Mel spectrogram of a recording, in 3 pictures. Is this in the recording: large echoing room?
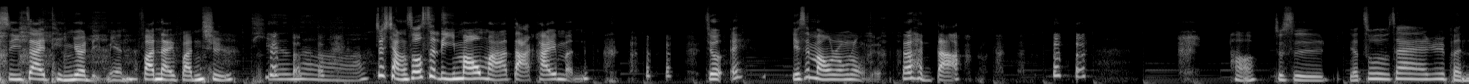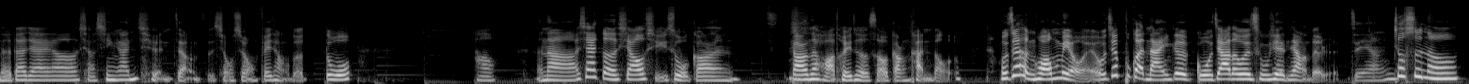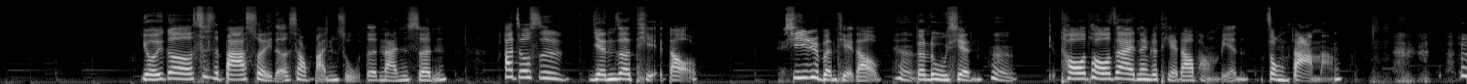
no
